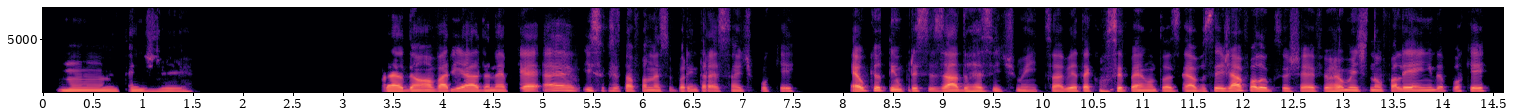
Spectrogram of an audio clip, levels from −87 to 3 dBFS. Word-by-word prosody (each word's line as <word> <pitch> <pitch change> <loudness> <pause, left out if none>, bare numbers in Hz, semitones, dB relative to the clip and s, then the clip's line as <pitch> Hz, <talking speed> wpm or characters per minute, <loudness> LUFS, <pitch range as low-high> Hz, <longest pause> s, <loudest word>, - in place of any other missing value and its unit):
Hum, 110 -1 0
entendi. 100 -2 -5 1.9
Pra 110 -2 +5
eu 110 - +4
dar 105 0 +2
uma 120 +1 +3
variada, 120 -4 +3
né, 100 +1 0
porque 135 - -7
é 140 0 +4
é, 150 0 0
isso 140 +1 -5
que 145 - -16
você 135 - -4
está 135 +2 0
falando 120 -3 -3
é - - -1
super 115 +2 -6
interessante, 125 -4 -4
porque 120 - -6 0.6
é 125 - +6
o 135 - +5
que 155 - -2
eu - - +5
tenho 140 -4 +1
precisado 125 -4 +2
recentemente, 95 -3 -5
sabe, 100 +3 +1
até 105 +1 +2
quando 110 +1 -8
você 115 - +1
perguntou 110 -1 0
assim: 95 0 -2
"Ah, 95 -1 +3
você 105 +7 0
já 135 +4 +5
falou 115 -7 +4
com - - -18
seu 100 - -4
chefe?", 110 +3 -2
eu 110 - +2
realmente 115 -1 +1
não 120 0 0
falei 120 0 +3
ainda, 115 +3 -1
porque 135 +2 -2
115 Hz, 190 wpm, -24 LUFS, 105-125 Hz, 1.9 s, é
